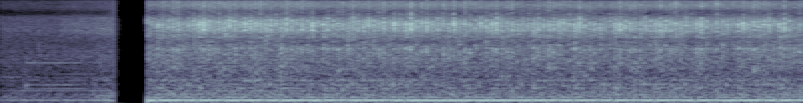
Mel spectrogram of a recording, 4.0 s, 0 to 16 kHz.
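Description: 1953 Ford F100 hot rod's stock 5-liter HO V8 idling at the rear through 2 1/4-inch dual exhaust with an H pipe, a loud steady rumble after a brief cut, close and without talk.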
